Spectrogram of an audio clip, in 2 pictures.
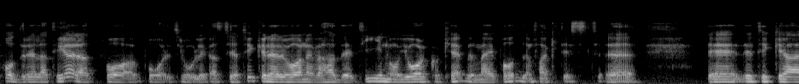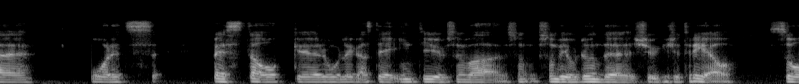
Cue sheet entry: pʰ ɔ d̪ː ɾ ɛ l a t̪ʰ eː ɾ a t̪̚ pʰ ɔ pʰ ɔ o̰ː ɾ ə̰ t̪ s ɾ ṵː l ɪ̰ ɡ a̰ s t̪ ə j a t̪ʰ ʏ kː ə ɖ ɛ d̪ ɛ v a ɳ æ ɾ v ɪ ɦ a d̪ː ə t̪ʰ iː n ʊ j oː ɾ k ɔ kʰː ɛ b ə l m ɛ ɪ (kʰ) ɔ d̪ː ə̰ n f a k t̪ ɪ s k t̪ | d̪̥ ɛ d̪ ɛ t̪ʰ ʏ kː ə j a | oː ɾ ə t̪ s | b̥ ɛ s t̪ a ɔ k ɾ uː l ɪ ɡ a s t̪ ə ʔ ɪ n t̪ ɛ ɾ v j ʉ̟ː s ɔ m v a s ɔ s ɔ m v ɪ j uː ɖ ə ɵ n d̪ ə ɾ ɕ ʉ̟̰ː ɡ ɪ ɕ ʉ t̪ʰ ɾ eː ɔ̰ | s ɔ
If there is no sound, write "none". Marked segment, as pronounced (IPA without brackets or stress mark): pʰ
